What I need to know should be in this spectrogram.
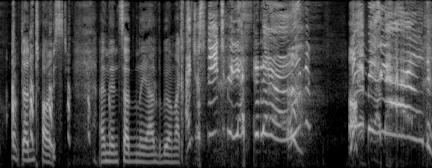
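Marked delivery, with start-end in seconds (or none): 2.8-6.5 very high, grumpy, cranky queen voice. Recalling what she says after demanding things, put-on Grumpy Queen voice. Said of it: "I have to use my Grumpy Queen voice".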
